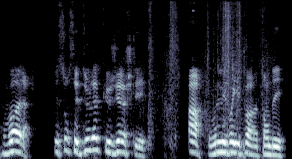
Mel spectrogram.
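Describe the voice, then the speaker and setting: High-voiced man joking crudely in an echoey room. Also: normal speed, darkish tone, slight background noise. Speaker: vlogger. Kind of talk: casual unboxing chat. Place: alone in a room at home. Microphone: camera filming him.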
